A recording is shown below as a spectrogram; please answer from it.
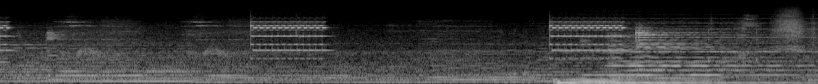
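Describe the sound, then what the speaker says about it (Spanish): A telephone rings with an incoming call, giving two bursts of an electronic ringtone over low background sound, the second burst louder and longer. "Está llamando. No contestes."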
